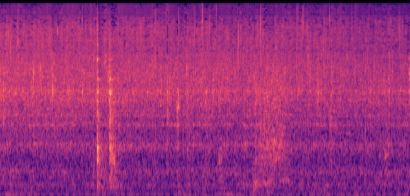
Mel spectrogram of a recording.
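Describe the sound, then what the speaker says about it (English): Steady sizzling of celery, carrot and onion frying in hot oil, a constant crackling hiss with a couple of brief clatters from a utensil, no talking. "while that is now frying,"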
